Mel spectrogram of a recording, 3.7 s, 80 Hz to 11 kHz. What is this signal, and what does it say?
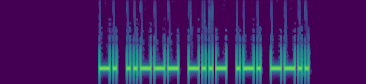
Morse code, heard as a keyed tone, about 34 wpm, 700 Hz. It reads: N2XRZ
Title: USA Call Signs Repeated 3x 35wpm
